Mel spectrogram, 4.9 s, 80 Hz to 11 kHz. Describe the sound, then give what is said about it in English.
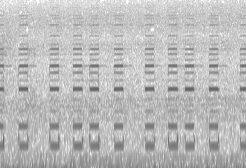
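A repeating electronic cockpit warning alarm in an aircraft at about 3,335 feet altitude beeps steadily in short tonal pulses, about two per second, loud over a constant low engine-like rumble, with no one speaking. “When that alarm is about to go off, probably the.”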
